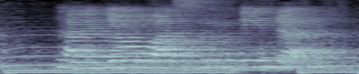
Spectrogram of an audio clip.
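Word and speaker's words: 다녀왔습니다: Itu dalam bahasa Korea danyo was습니다. Bisa diikuti setelah saya. Danyo was습니다. Tadi saya dengar dari ibu ada yang pelafalannya danyo was습니다. Itu bukan menggunakan kata G tapi menggunakan kata D.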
